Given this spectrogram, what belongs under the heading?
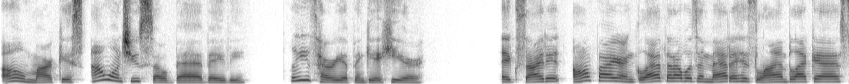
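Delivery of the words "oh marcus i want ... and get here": put-on sultry, sexy voice. Retelling a phone call to Marcus: retelling in a real sexy voice. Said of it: "in a real sexy voice".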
